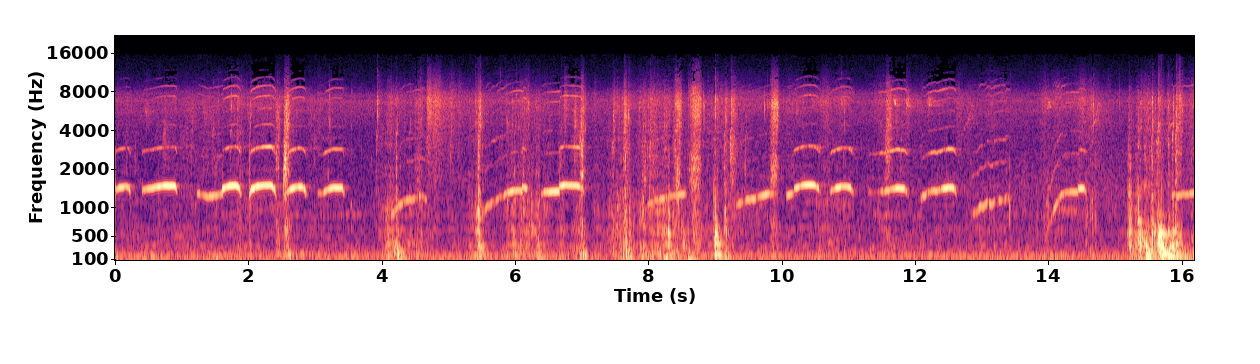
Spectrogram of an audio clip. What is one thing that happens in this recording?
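A baby monkey squeaks in short, high, rising chirps again and again.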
